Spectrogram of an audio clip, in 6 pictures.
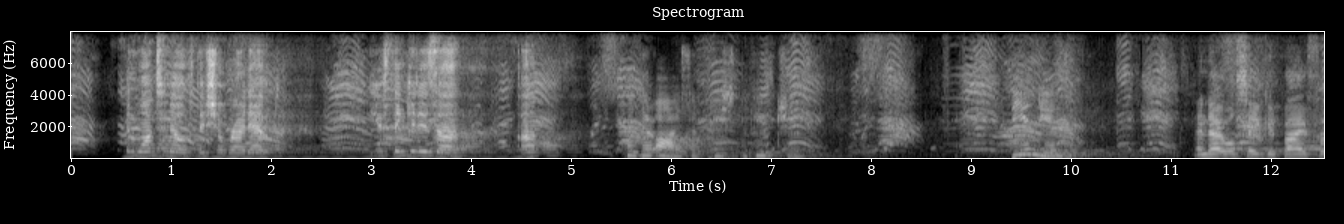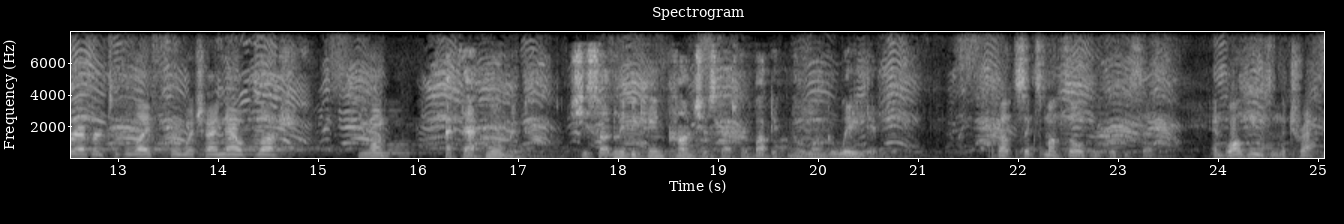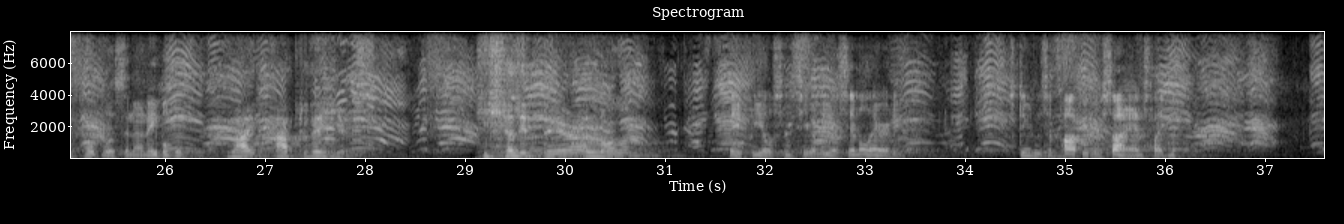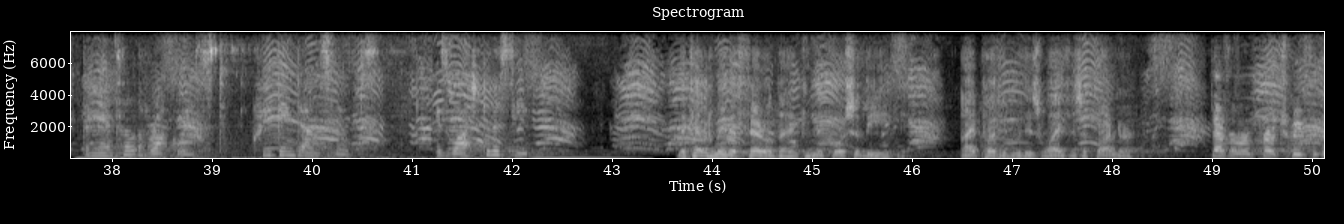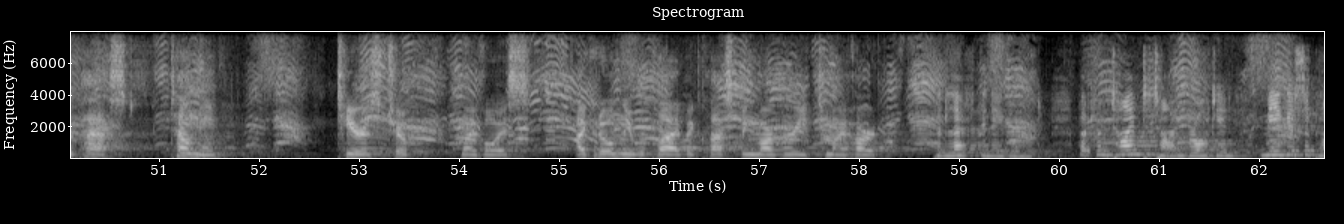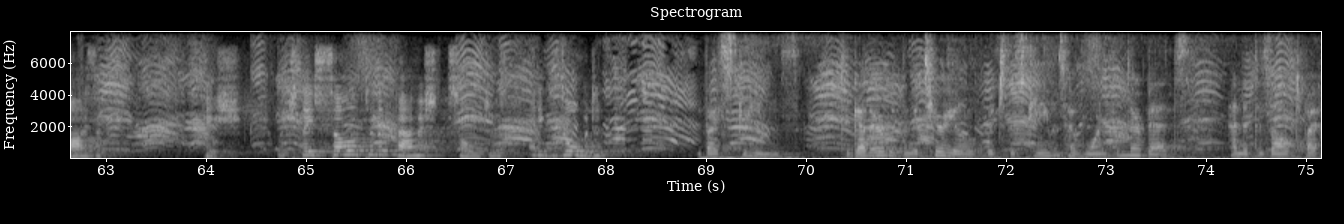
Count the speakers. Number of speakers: nine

